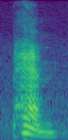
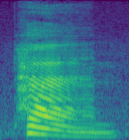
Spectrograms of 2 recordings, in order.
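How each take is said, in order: First: The vowel is short, like in 'pet'. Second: The vowel is long, like in 'her'. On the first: The speaker calls it wrong. "You do not say pem" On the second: The speaker calls it right. "It's perm"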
